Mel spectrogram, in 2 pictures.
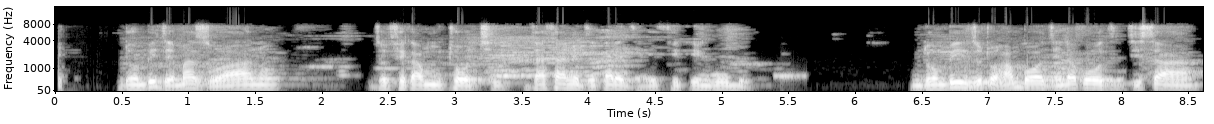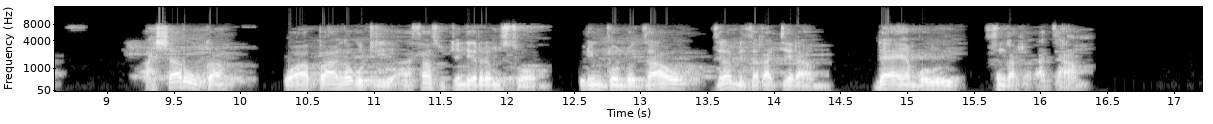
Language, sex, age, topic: Ndau, male, 36-49, health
